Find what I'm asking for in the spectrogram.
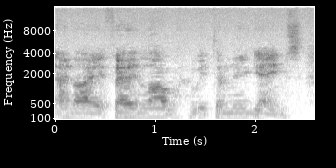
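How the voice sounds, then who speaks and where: Over noticeable background noise, a man with a non-native accent speaks at a moderate pace. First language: not English. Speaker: board game reviewer. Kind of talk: casual channel introduction.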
